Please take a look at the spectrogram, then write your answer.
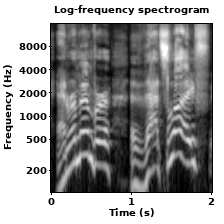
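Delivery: high, loud mock TV sign-off; theatrical sign-off. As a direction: act out a big showman's farewell to camera. Acting Joker's triumphant sign-off to camera.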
